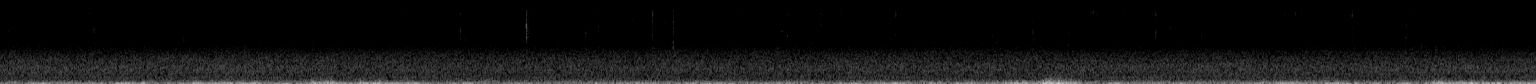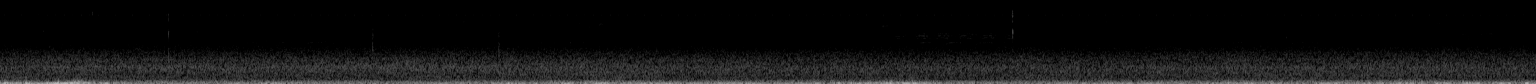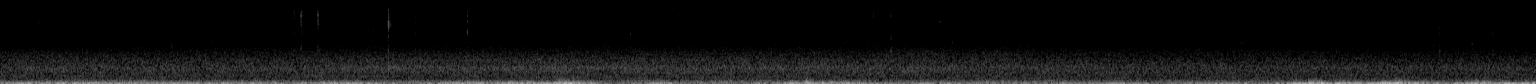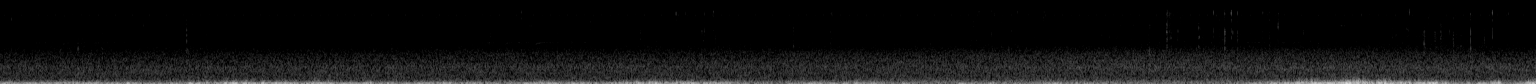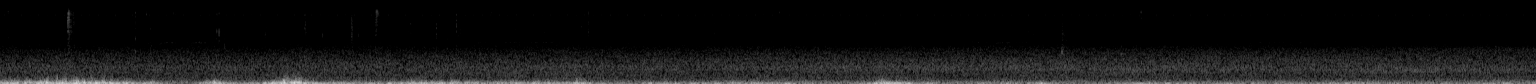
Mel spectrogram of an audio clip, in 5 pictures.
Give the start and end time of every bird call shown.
24.0s-25.6s: Black-capped Chickadee (Poecile atricapillus)

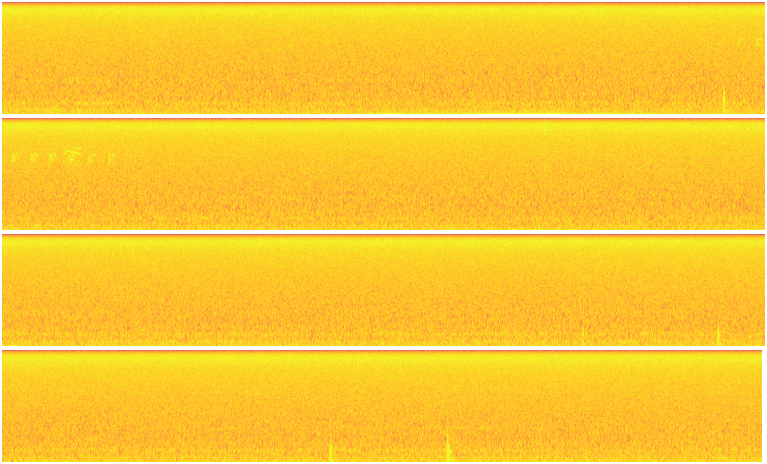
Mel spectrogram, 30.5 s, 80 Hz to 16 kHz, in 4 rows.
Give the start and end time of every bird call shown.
7.1s-8.9s: Hawaii Amakihi (Chlorodrepanis virens)

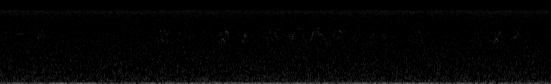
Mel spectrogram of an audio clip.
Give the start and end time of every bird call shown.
2.2s-3.5s: Hawaii Amakihi (Chlorodrepanis virens)
4.9s-5.0s: House Finch (Haemorhous mexicanus)

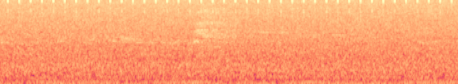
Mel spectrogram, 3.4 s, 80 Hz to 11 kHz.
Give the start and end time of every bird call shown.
1.2s-3.4s: Yellow-bellied Sapsucker (Sphyrapicus varius)

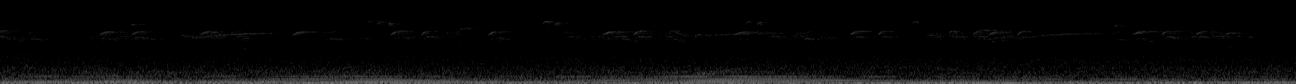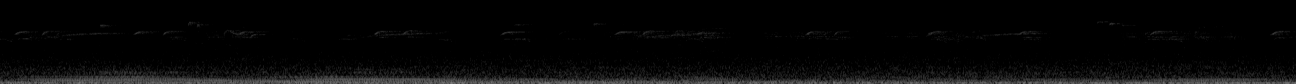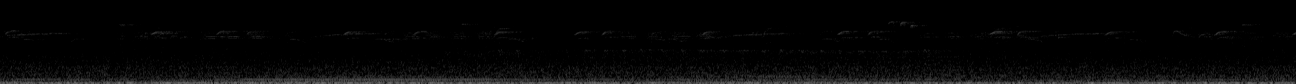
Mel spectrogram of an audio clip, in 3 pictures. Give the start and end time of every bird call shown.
0.0s-15.9s: Black-capped Chickadee (Poecile atricapillus)
0.0s-17.5s: Eastern Wood-Pewee (Contopus virens)
0.0s-18.5s: Downy Woodpecker (Dryobates pubescens)
0.0s-38.9s: American Goldfinch (Spinus tristis)
19.0s-38.9s: Eastern Wood-Pewee (Contopus virens)
23.5s-38.9s: Black-capped Chickadee (Poecile atricapillus)
30.2s-35.7s: Pileated Woodpecker (Dryocopus pileatus)

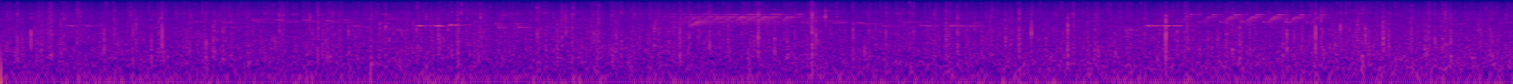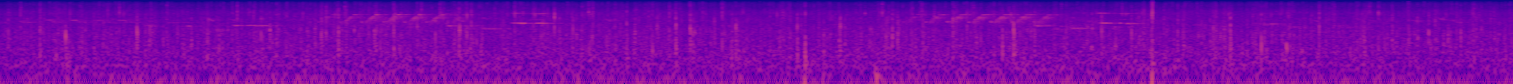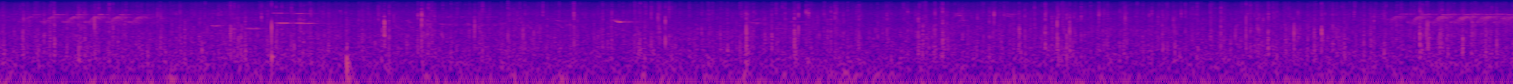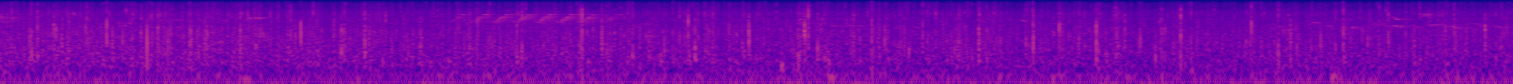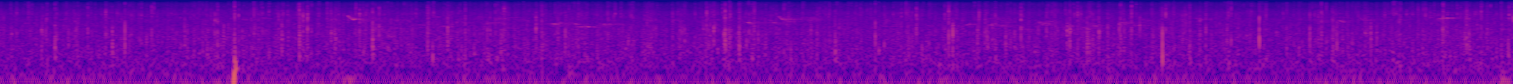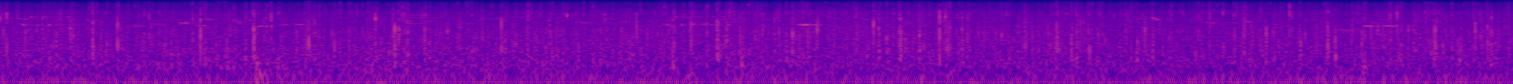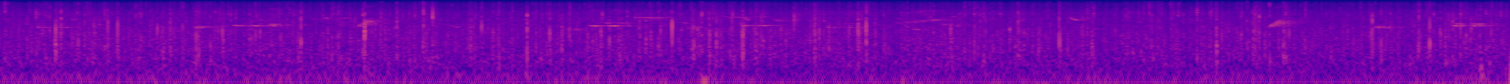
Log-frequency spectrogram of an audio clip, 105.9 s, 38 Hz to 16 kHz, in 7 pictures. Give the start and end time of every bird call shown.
3.7s-5.2s: Iiwi (Drepanis coccinea)
6.7s-8.2s: Hawaii Amakihi (Chlorodrepanis virens)
11.1s-11.8s: Iiwi (Drepanis coccinea)
11.8s-13.3s: Hawaii Amakihi (Chlorodrepanis virens)
17.4s-17.9s: Iiwi (Drepanis coccinea)
18.3s-19.8s: Hawaii Amakihi (Chlorodrepanis virens)
19.6s-20.8s: Iiwi (Drepanis coccinea)
24.2s-25.7s: Hawaii Amakihi (Chlorodrepanis virens)
25.8s-26.6s: Iiwi (Drepanis coccinea)
30.5s-31.8s: Hawaii Amakihi (Chlorodrepanis virens)
32.3s-33.5s: Iiwi (Drepanis coccinea)
34.6s-35.3s: Apapane (Himatione sanguinea)
44.1s-45.6s: Hawaii Amakihi (Chlorodrepanis virens)
49.9s-51.6s: Hawaii Amakihi (Chlorodrepanis virens)
58.1s-60.6s: Red-billed Leiothrix (Leiothrix lutea)
70.1s-72.2s: Red-billed Leiothrix (Leiothrix lutea)
75.8s-76.4s: Apapane (Himatione sanguinea)
76.8s-78.7s: Red-billed Leiothrix (Leiothrix lutea)
79.6s-80.0s: Iiwi (Drepanis coccinea)
82.2s-83.0s: Apapane (Himatione sanguinea)
83.6s-83.8s: Iiwi (Drepanis coccinea)
89.2s-89.6s: Iiwi (Drepanis coccinea)
91.1s-91.5s: Iiwi (Drepanis coccinea)
92.7s-93.7s: Iiwi (Drepanis coccinea)
94.3s-94.5s: Iiwi (Drepanis coccinea)
96.6s-97.1s: Iiwi (Drepanis coccinea)
98.0s-98.5s: Iiwi (Drepanis coccinea)
99.6s-100.2s: Iiwi (Drepanis coccinea)
103.4s-103.6s: Iiwi (Drepanis coccinea)
104.5s-104.7s: Iiwi (Drepanis coccinea)
105.3s-105.8s: Iiwi (Drepanis coccinea)

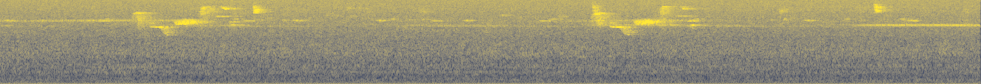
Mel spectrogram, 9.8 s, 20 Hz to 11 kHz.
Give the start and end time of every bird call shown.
1.5s-2.2s: Orange-billed Nightingale-Thrush (Catharus aurantiirostris)
2.5s-2.8s: Rufous-capped Warbler (Basileuterus rufifrons)
5.9s-6.6s: Orange-billed Nightingale-Thrush (Catharus aurantiirostris)
8.7s-9.0s: Rufous-capped Warbler (Basileuterus rufifrons)

